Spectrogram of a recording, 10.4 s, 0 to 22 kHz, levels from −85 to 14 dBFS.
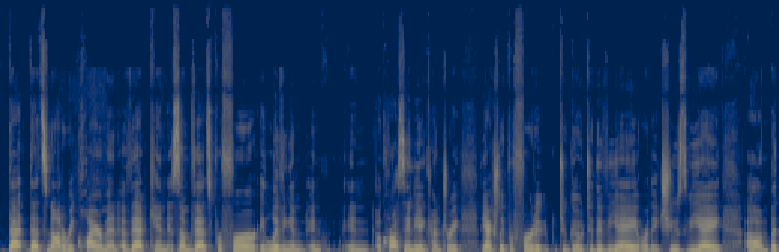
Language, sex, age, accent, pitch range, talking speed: English, female, 40-59, American, 150-170 Hz, 190 wpm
